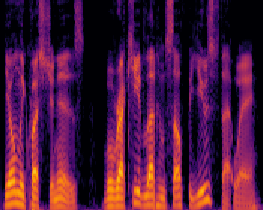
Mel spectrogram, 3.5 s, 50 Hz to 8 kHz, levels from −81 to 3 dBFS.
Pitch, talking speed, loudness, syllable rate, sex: 110 Hz, 205 wpm, -19 LUFS, 5.1 syllables/s, male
